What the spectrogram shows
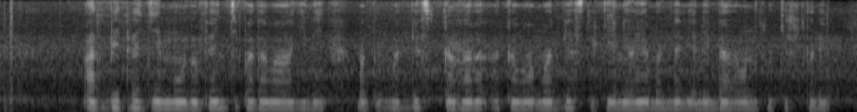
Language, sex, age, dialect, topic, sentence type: Kannada, male, 31-35, Coastal/Dakshin, banking, statement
